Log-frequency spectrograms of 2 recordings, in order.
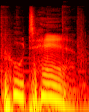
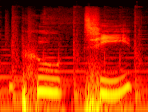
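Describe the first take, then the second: First: The word ends without an 'ee' sound. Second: The word ends with an 'ee' sound. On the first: The speaker calls it wrong. "not Putan" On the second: The speaker calls it right. "the way they pronounce the one way is like P O U dash T E E"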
